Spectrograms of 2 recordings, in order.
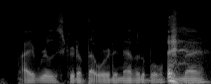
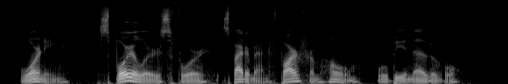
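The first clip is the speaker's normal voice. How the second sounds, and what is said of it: Public service announcement voice. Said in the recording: “do your PSA voice. Do your PSA voice.”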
